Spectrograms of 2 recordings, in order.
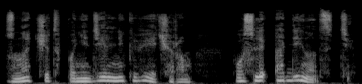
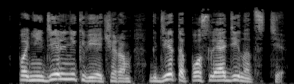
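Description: First: Soft musing to oneself; pondering. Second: Loud, matter-of-fact reply; loud answer. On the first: Matvey alone recalling when the comet passed, quietly pondering. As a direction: repeat it quietly, working it out. Матвей размышляет про себя. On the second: Driver telling a stranger when it passed, loud answer. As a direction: answer out loud to someone standing by. Водитель громко отвечает на вопрос. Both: A narrator's reading.

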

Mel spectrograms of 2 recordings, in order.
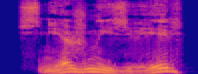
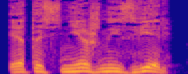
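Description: First: Slow, rising incredulous question; surprised. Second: Higher, louder impatient exclamation; blurted out. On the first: Host echoes the cat's revelation, surprised. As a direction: echo it slowly in disbelief. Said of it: "удивился Марио". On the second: Cat tired of hesitations reveals the secret, blurting. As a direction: blurt it out, fed up with waiting. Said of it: "выпалил Константин, которому надоели заминки". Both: A narrator's reading.

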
